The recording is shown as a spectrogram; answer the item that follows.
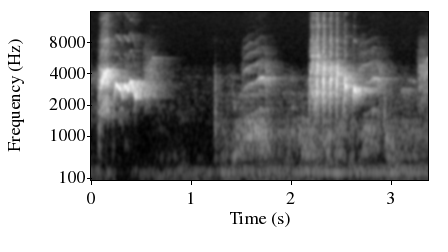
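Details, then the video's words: Greater green leafbird singing vigorously: a rich, rapidly trilled phrase sweeping down from high, a quiet pause with soft warbling, then a second bright buzzy burst of quick pulsed notes, over a low steady background hum. "burung cicak ijo super gacor"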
